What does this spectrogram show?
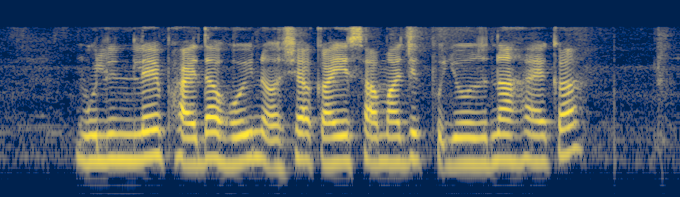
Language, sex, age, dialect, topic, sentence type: Marathi, female, 25-30, Varhadi, banking, statement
